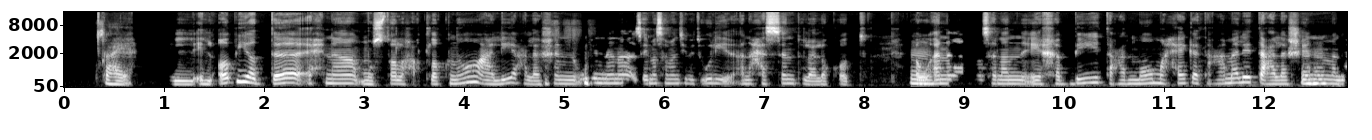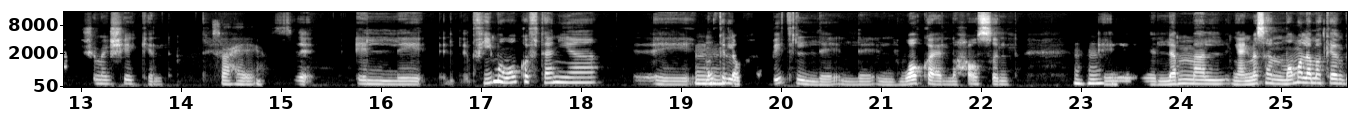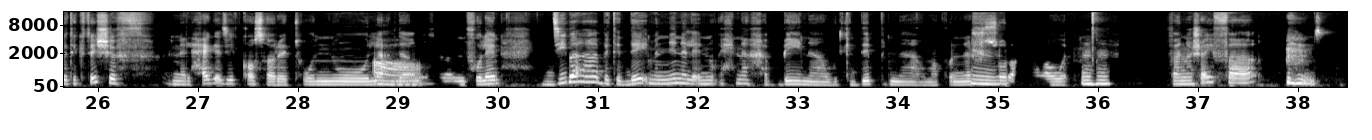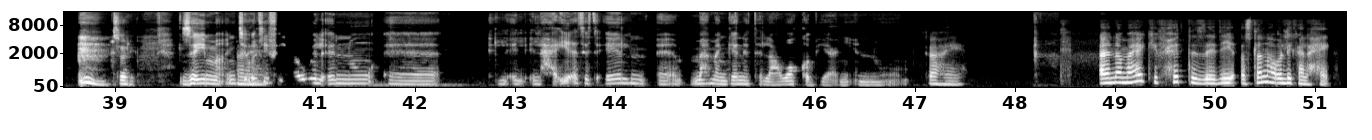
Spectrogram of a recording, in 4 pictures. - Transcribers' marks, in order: chuckle; tsk; throat clearing
- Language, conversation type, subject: Arabic, unstructured, هل شايف إن الكذب الأبيض مقبول؟ وإمتى وليه؟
